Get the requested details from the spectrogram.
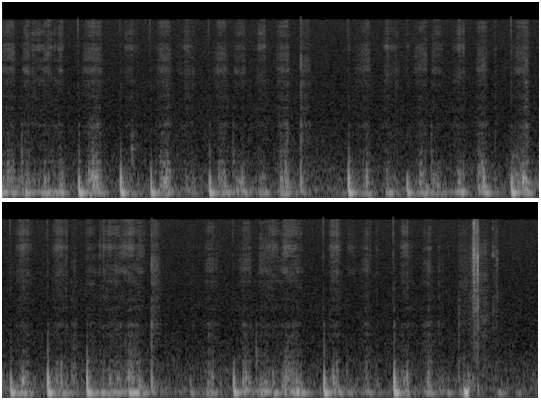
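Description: A ballpoint pen scratches firmly across a torn spiral notebook page resting on a wooden desk while writing. The sound is a dry, rough scratching made of quick, separate strokes with brief gaps between them. It carries a low thump from the desk and very little bright content.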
